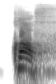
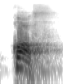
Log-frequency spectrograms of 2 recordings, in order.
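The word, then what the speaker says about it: cough: कॉफ, the correct pronunciation is कॉफ, कफ नहीं, कॉफ।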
